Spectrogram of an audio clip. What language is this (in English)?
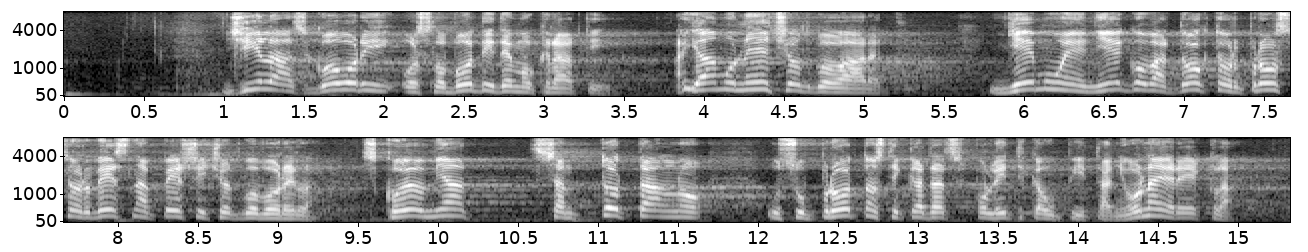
Serbian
